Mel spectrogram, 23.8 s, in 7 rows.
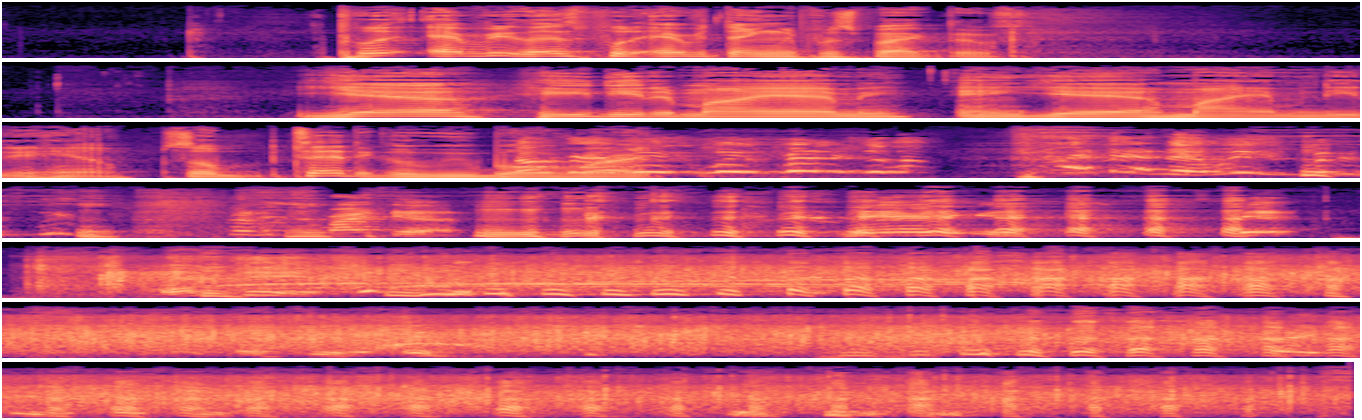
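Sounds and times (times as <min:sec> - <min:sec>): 
speech: 0:00.9 - 0:02.8, 0:04.2 - 0:08.6, 0:09.4 - 0:23.7
laughter: 0:08.4 - 0:23.7
applause sound effect sample: 0:13.6 - 0:23.7.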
